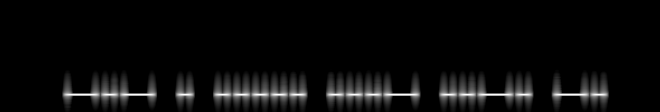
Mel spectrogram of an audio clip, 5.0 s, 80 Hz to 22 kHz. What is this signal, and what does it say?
Morse code, heard as a keyed tone, about 17 wpm, 700 Hz. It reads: KE5VFN
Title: USA Call Signs 17wpm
